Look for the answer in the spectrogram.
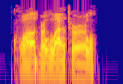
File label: "quadrilateral", English; adjectives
